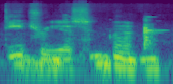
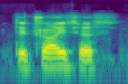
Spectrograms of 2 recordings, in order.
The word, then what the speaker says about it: Detritus: been mispronouncing his name I thought his name was pronounced detrius detritus oh detritus okay thank you volicious for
